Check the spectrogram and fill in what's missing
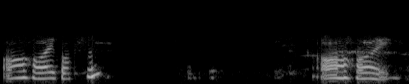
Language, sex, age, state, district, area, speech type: Assamese, female, 18-30, Assam, Sivasagar, urban, conversation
